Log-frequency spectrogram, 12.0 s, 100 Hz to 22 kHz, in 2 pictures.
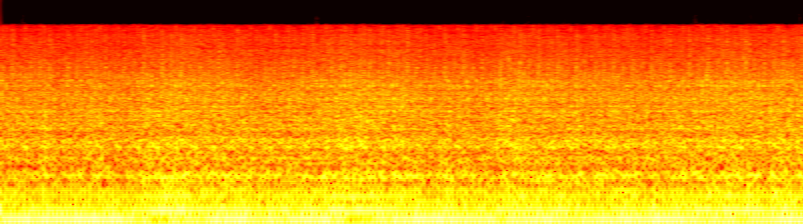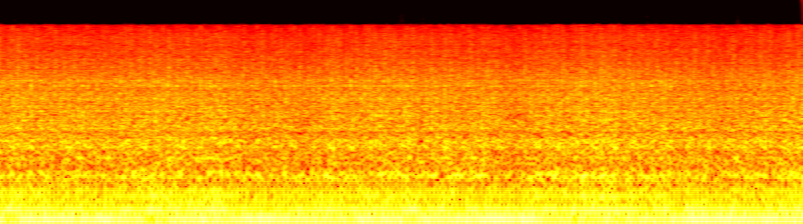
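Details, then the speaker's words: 2010 Fiat Palio 1.4 8V Fire, after repair for ticking engine noise and coolant flush: steady, even idle with smooth low rumble, no knocks, misses or rattles; running perfectly, no oil or water leaks. "tudo funcionando perfeitinho tudo sem por cento funcionamento Redondo tudo bacana demais sem nenhum vazamento de óleo ou de água"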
